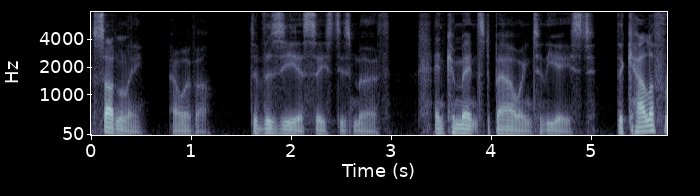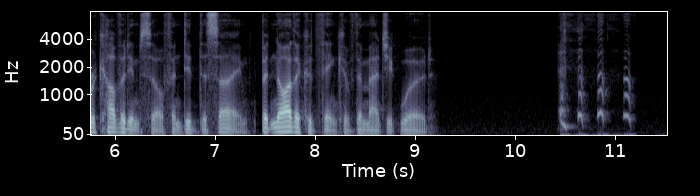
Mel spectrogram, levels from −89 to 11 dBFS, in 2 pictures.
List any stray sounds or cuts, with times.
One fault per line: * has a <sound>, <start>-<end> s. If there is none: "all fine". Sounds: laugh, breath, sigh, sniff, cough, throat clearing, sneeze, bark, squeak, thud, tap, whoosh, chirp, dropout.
* has a laugh, 10.4-11.2 s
